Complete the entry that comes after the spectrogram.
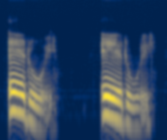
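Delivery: "héroe" with a strong first syllable, falling; teacher's model "héroe", stressed on é; clear syllable demo. Shown as a demonstration. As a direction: say "héroe" firmly, punching the HÉ. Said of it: "también tres explosiones de voz".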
